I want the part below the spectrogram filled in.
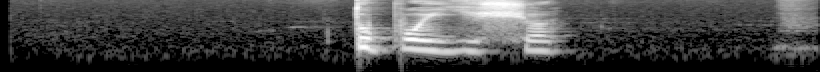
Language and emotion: Russian, angry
